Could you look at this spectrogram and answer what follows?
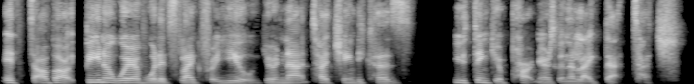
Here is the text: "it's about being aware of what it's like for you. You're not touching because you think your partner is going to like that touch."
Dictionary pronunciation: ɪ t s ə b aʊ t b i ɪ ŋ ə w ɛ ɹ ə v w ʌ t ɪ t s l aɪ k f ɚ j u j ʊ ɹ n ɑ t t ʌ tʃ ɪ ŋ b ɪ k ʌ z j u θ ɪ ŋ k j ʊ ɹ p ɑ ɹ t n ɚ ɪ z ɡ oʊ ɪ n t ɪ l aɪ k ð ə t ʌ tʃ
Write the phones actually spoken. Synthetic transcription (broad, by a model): ɪ t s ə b aʊ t b i ɪ ŋ ə w ɛ ɹ ə v w ʌ t ɪ t s l aɪ k f ɚ j u j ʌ ɹ n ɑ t t ʌ tʃ ɪ ŋ b ɪ k ʌ z j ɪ θ ɪ ŋ k j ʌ ɹ p ɑ ɹ t n ɚ ɪ z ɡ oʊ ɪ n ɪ l aɪ k ð ə t ʌ tʃ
